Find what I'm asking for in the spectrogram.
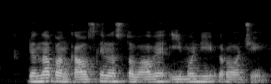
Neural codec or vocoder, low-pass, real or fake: none; 7.2 kHz; real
